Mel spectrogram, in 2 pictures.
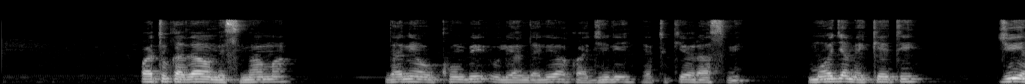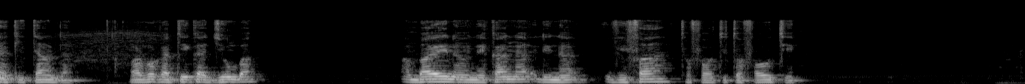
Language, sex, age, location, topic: Swahili, male, 18-24, Kisumu, health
